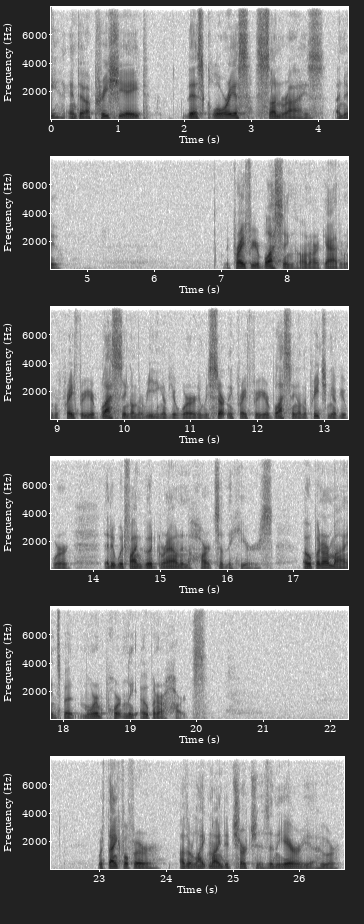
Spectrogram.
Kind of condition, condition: setting, large echoing room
